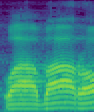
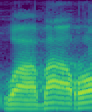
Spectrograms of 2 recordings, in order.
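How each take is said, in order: Both takes have the same delivery.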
